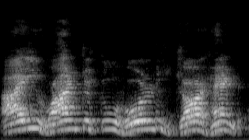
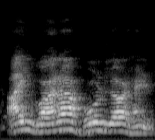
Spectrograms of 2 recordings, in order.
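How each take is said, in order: First: Both words 'want to' are said fully. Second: 'Want to' is merged into 'wanna'. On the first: "वाना माने वांट टू" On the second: "वांट टू की short form वाना"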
